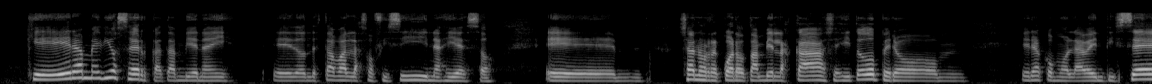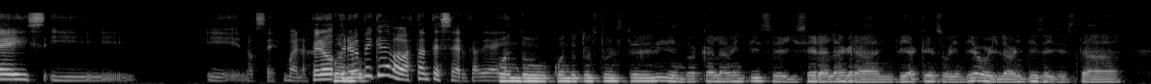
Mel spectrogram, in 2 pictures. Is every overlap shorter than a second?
Yes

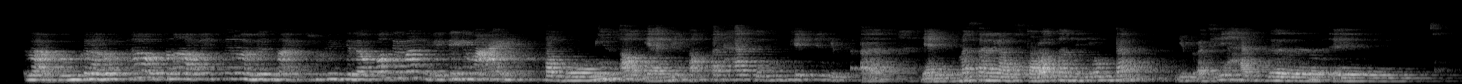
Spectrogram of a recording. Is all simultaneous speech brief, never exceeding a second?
Yes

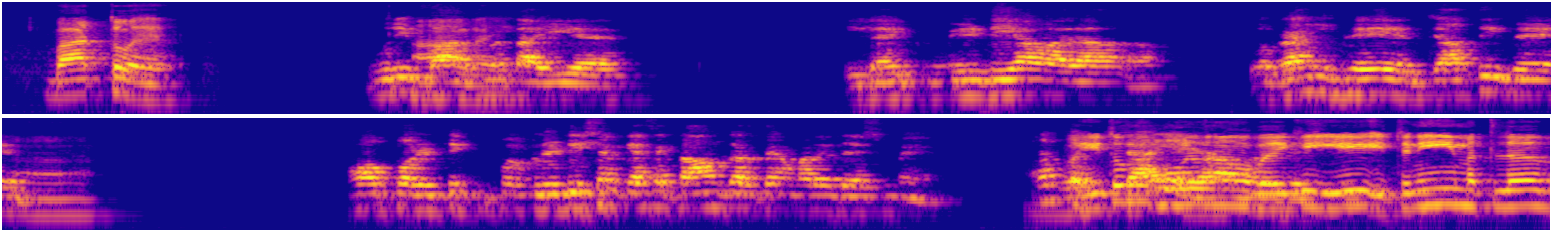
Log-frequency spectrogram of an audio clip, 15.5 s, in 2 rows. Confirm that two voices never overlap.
No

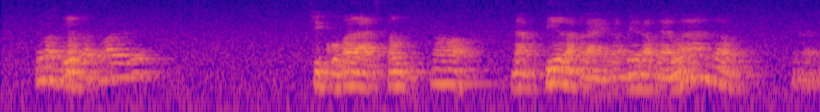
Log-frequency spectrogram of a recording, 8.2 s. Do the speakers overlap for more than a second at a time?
No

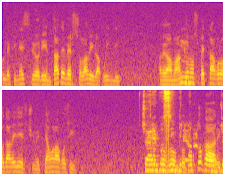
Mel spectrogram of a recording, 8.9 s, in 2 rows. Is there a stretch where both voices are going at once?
Yes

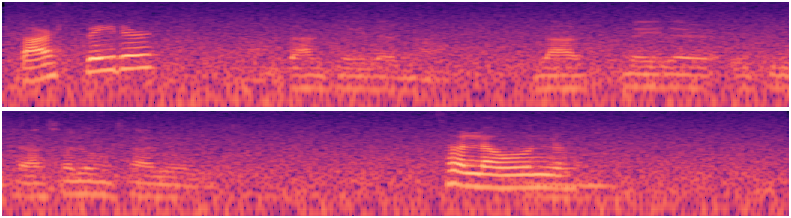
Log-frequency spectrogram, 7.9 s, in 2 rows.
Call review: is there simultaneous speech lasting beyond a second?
No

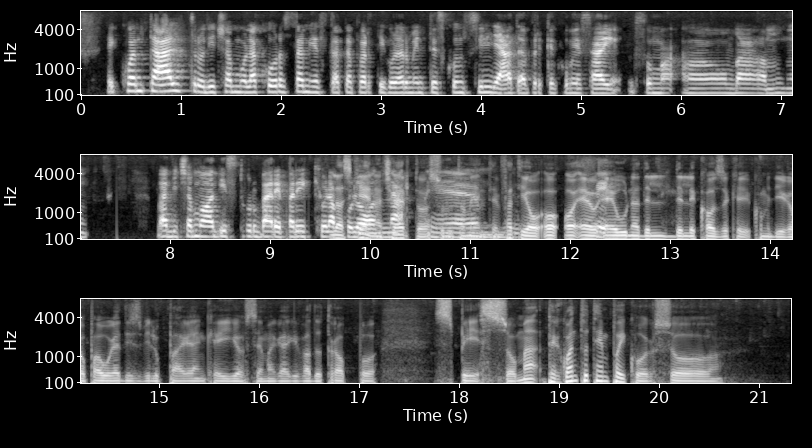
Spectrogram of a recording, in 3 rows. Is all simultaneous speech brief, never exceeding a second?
No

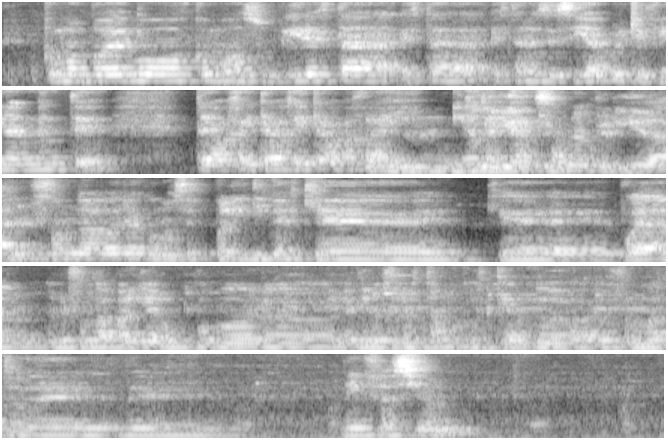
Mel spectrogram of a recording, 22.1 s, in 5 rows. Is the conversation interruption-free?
No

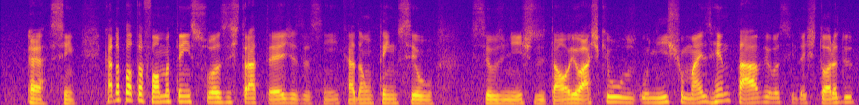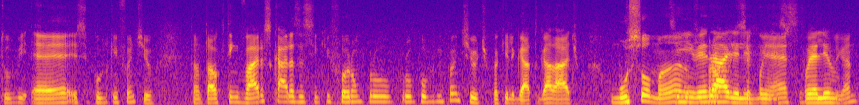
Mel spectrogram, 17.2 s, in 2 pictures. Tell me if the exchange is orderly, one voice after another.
No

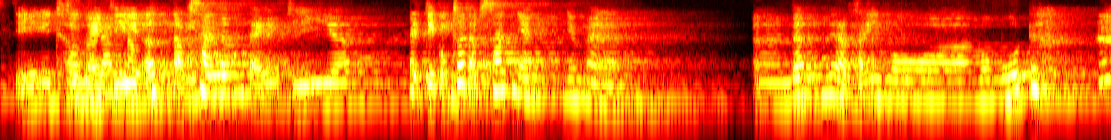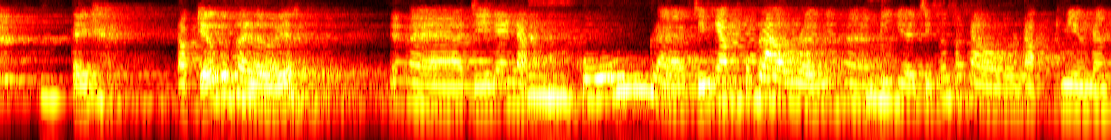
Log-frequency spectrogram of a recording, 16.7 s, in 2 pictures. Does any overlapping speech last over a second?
Yes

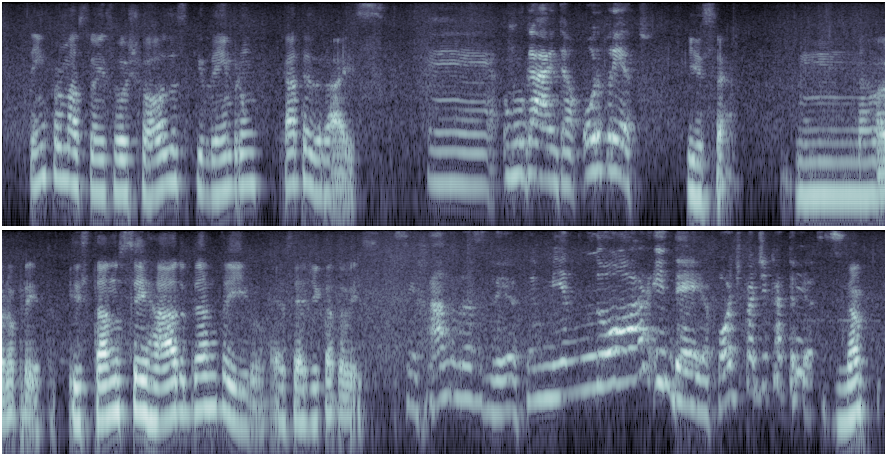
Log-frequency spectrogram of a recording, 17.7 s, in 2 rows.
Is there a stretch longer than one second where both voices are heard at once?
No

